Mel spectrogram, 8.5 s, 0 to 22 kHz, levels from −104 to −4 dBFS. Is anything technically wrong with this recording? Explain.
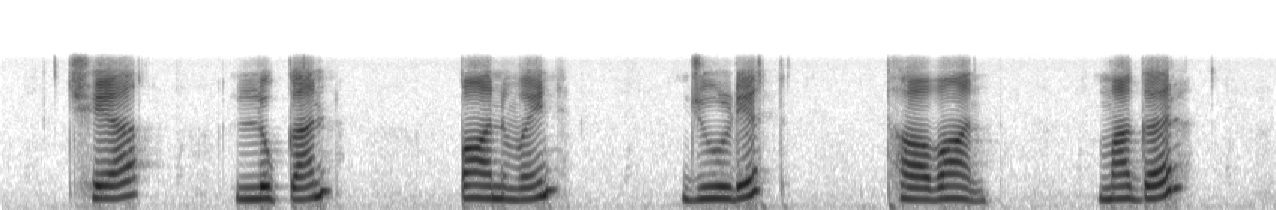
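No, nothing stood out as technically wrong on listening to this speech clip.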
